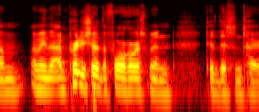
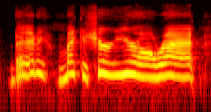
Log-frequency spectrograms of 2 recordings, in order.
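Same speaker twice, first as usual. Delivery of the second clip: squeaky, very high put-on South Carolina accent. Voicing his puppy checking up on him, in a put-on southern accent. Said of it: "I give him a southern accent".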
